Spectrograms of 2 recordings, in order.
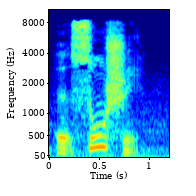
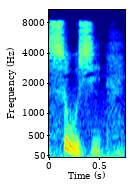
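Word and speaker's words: суси (すし): Поэтому, когда у нас говорят суши, то это неправильно, потому что японцы говорят суси.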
